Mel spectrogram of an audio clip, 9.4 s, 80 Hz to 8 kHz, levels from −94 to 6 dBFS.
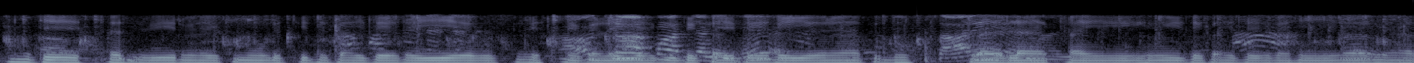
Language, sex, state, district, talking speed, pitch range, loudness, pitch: Hindi, male, Chhattisgarh, Korba, 210 wpm, 105-110 Hz, -38 LUFS, 110 Hz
